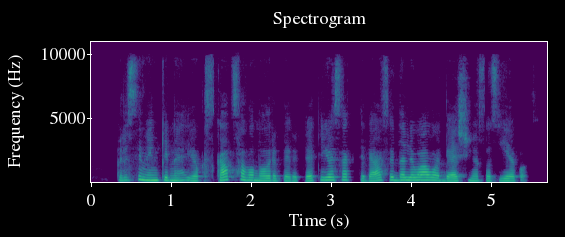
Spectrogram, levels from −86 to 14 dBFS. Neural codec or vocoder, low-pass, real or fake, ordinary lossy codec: codec, 16 kHz in and 24 kHz out, 1.1 kbps, FireRedTTS-2 codec; 9.9 kHz; fake; AAC, 48 kbps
